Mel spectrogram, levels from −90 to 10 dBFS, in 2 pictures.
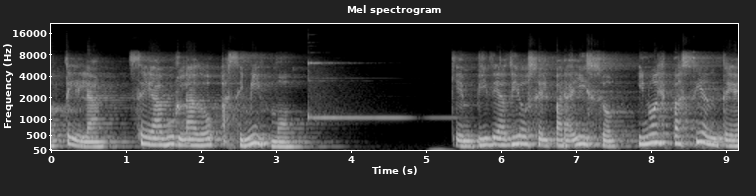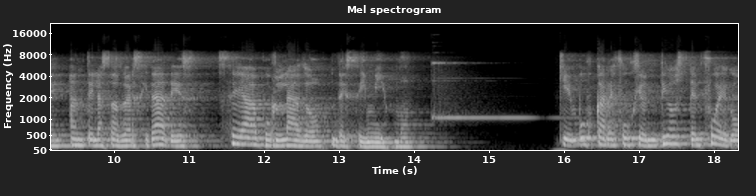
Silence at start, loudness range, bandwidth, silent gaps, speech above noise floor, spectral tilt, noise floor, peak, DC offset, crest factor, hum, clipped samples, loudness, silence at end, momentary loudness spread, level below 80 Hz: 0 s; 5 LU; 9.4 kHz; none; 27 dB; -5 dB/octave; -46 dBFS; -4 dBFS; under 0.1%; 16 dB; none; under 0.1%; -20 LUFS; 0 s; 17 LU; -58 dBFS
